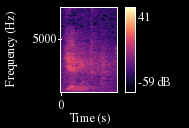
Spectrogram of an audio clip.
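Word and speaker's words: Jhering: Estoy pronunciado con J, Jering. Si la pronunciara yo con I, y en alemán sería Igering, pero es Jering con J.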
